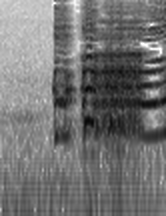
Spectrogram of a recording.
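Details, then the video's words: Domestic rooster, one of two crowing roosters, a red one and a speckled one: a short harmonic opening note, a brief gap, then a loud, sustained, strained crow that runs to the end of the clip. "dos gallos cantando"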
